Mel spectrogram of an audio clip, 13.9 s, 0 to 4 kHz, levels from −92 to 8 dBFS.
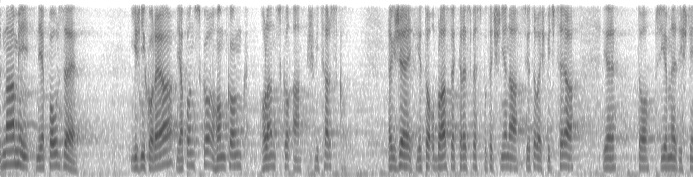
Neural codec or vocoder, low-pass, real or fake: codec, 16 kHz in and 24 kHz out, 1 kbps, XY-Tokenizer; 3.6 kHz; fake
